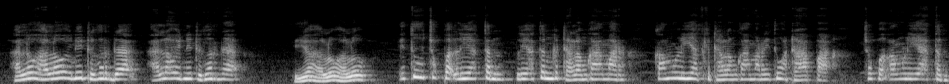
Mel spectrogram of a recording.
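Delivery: put-on very high-pitched little old granny voice. Retelling a phone call, the caller speaks to the boy in an old granny voice. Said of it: "ada suara seperti nenek-nenek".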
